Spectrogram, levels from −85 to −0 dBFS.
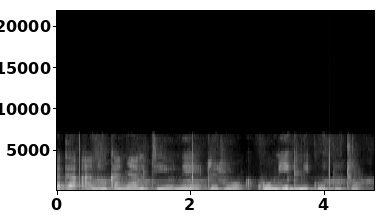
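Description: Speech that sounds dull and band-limited throughout, with a rough, fluttering noise hanging around voiced tones. This is heavy Dolby Digital compression, likely from an AC-3 style encode at a very low bitrate, which fits roughly 48 kbps. The encoder narrows the band and the decoder fills the unfunded lines with noise. Three sharp loud pops, each a single hit about 20 dB above the speech, land at 0.34–0.36 s, 2.03–2.05 s and 4.08–4.10 s while the speech continues underneath. Each is likely a voltage step or glitch added to the signal.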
